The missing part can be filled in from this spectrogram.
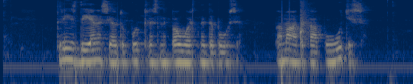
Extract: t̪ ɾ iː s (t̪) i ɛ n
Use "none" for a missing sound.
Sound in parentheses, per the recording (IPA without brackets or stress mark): d̪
